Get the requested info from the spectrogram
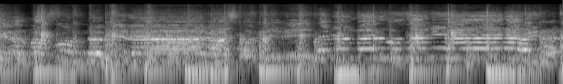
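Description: Group of men chanting a Sufi devotional song in unison, with long drawn-out melodic lines, over several large hand-beaten frame drums keeping a steady rhythm of deep thumps.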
